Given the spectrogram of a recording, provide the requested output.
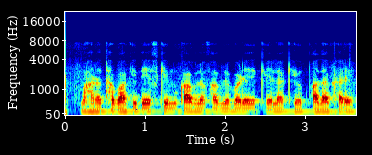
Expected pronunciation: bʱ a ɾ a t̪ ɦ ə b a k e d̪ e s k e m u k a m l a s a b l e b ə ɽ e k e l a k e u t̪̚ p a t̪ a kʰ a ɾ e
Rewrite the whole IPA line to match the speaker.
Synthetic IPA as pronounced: bʱ a ɾ ə t̪ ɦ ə b a k i d̪ e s k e m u k a b l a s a b l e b ə ɽ e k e l a k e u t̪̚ p a d̪ a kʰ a ɾ e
